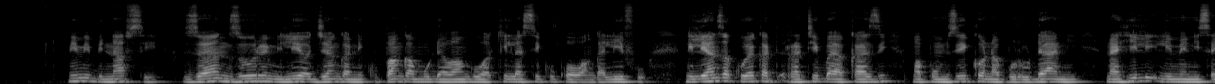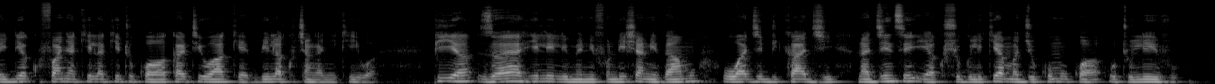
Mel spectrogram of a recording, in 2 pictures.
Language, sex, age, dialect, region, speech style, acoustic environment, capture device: Swahili, male, 18-24, Kenya - Nairobi Sheng-influenced, Kenya, focused, appliances, desktop / Windows / Chrome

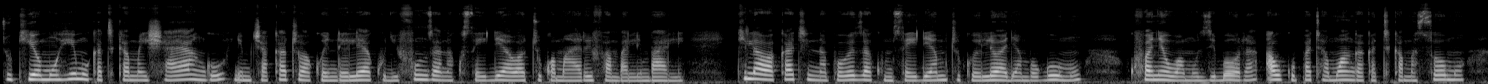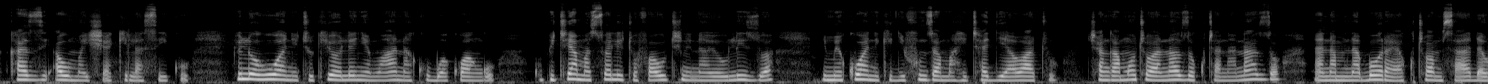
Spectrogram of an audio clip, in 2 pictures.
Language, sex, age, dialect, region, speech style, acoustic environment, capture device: Swahili, female, 18-24, Kenya - Mombasa, Kenya, excited, nature, mobile / Linux / Chrome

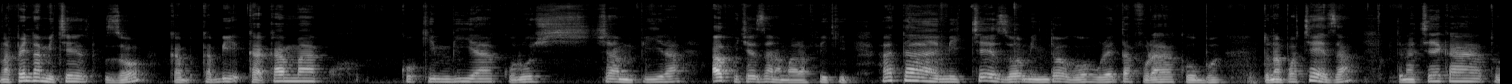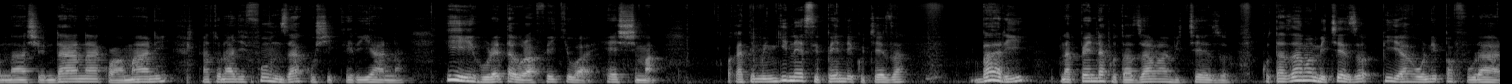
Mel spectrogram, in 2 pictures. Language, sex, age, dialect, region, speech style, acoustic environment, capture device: Swahili, male, 18-24, Kenya - Nairobi Sheng-influenced, Kenya, happy; focused, nature, desktop / Windows / Chrome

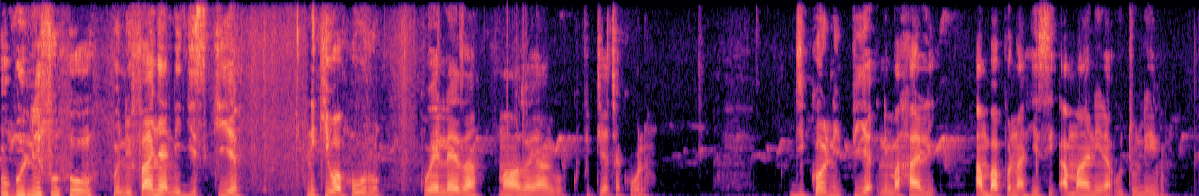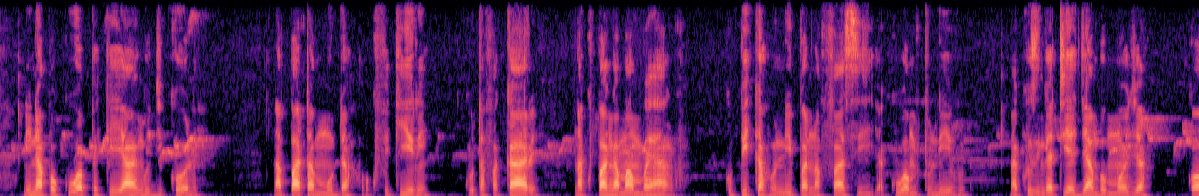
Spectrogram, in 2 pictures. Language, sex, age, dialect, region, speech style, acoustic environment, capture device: Swahili, male, 25-34, Kenya - Mombasa, Kenya, relaxed; focused, nature, mobile / Linux / Chrome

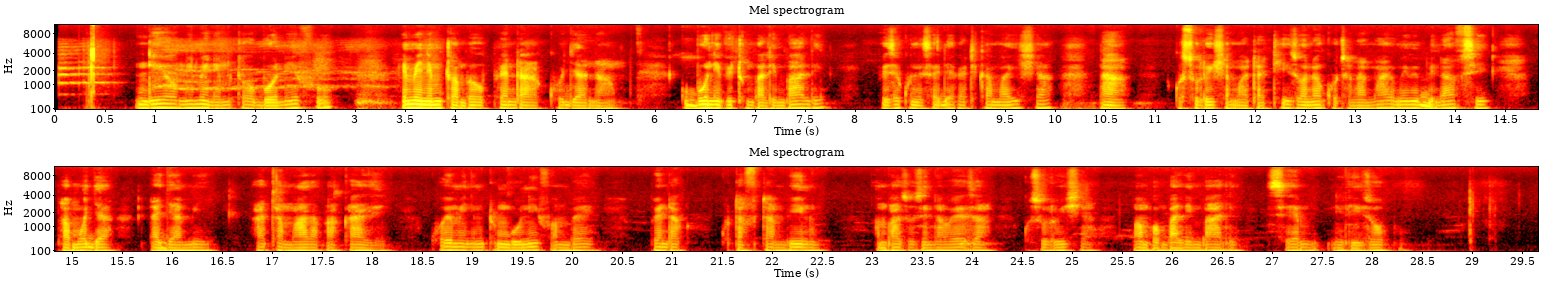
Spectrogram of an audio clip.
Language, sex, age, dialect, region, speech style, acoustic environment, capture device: Swahili, male, 25-34, Kenya - Mombasa, Kenya, relaxed, silence, mobile / Linux / Chrome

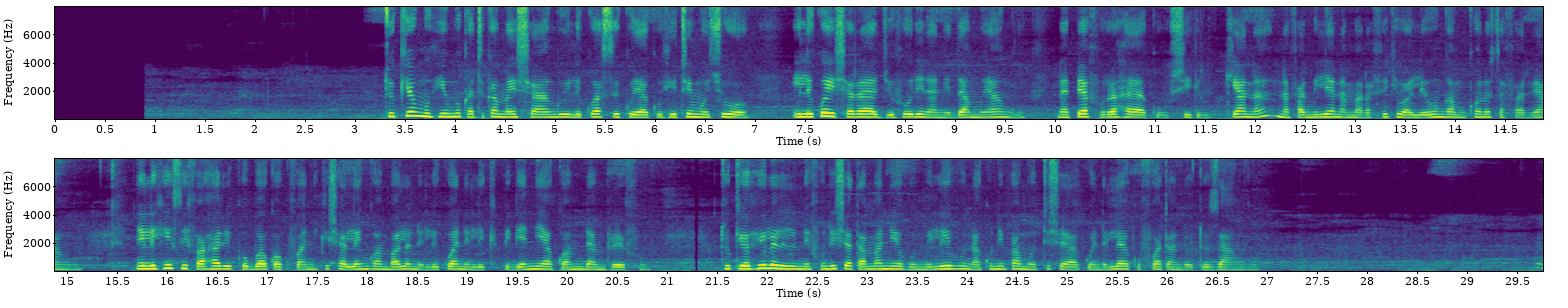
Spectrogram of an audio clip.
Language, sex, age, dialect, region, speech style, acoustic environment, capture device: Swahili, male, 18-24, Kenya - Nairobi Sheng-influenced, Kenya, relaxed, nature; music, mobile / Linux / Chrome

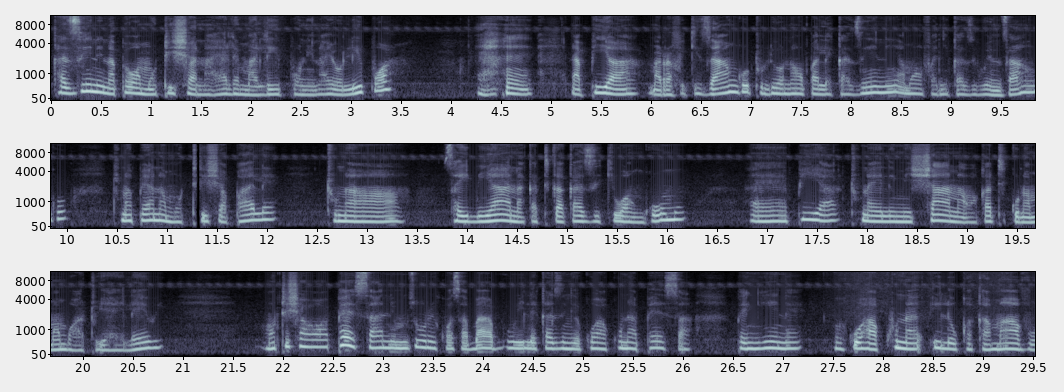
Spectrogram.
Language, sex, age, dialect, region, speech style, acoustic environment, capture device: Swahili, female, 25-34, Kenya - Mombasa, Kenya, relaxed, silence, mobile / Linux / Chrome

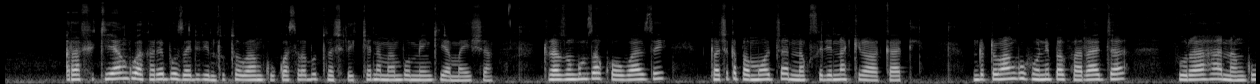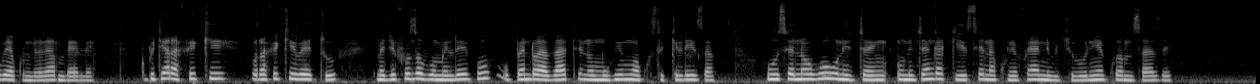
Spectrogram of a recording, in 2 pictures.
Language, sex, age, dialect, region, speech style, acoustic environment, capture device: Swahili, female, 25-34, Kenya - Nairobi Sheng-influenced, Kenya, relaxed, traffic, mobile / Linux / Chrome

